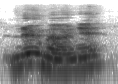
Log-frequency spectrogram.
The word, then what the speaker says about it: pneumonia: Oh, that's pneumonia, not pneumonia. The P is silent.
